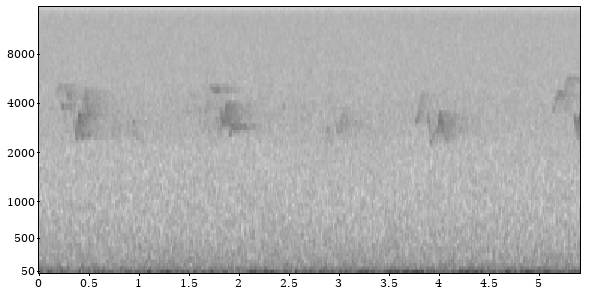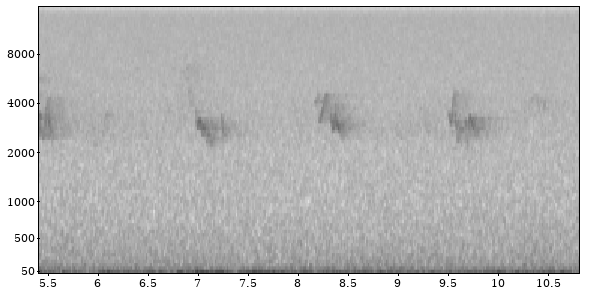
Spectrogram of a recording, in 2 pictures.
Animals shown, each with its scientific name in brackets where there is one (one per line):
Red-eyed Vireo (Vireo olivaceus)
